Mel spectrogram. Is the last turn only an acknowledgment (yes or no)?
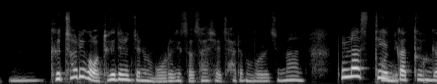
yes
